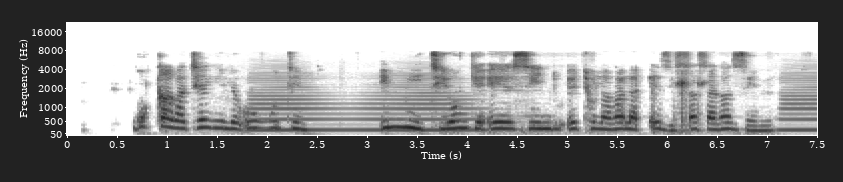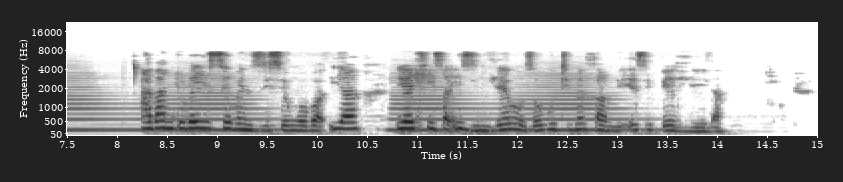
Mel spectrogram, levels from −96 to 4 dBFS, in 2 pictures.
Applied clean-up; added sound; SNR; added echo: none; Wind instrument, woodwind instrument; 12 dB; reverberation time 0.3 s.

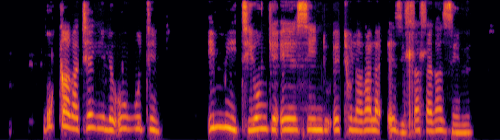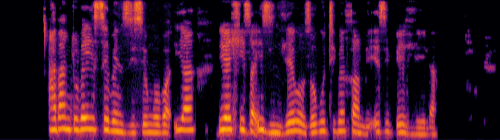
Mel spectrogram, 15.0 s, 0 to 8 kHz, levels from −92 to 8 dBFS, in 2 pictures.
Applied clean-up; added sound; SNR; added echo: none; none; none; none.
